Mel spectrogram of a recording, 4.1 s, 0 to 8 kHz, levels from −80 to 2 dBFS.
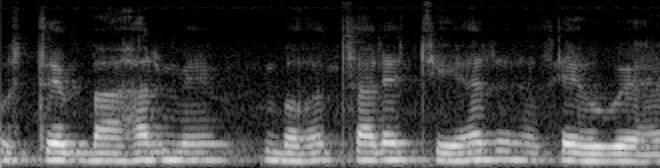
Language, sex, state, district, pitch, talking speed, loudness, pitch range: Hindi, male, Odisha, Nuapada, 145 Hz, 130 wpm, -17 LUFS, 140-150 Hz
